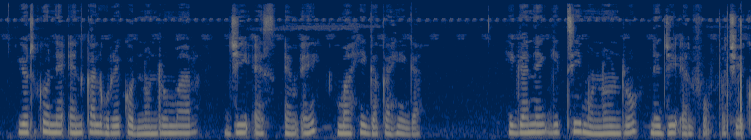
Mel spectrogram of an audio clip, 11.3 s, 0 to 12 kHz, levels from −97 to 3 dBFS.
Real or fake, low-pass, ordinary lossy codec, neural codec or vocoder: real; 10.8 kHz; AAC, 32 kbps; none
